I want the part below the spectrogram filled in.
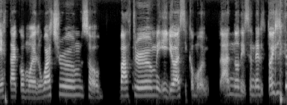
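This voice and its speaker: A woman speaks with a Chilean accent at a fairly slow pace. The sound is dry and close, with no echo. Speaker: working holiday traveler. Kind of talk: casual interview. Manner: halting, repeats words.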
